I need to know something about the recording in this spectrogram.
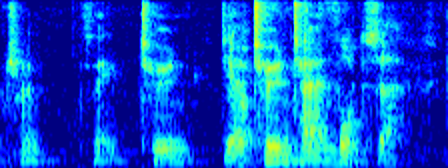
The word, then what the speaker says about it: Forza: Yeah, no, because they don't know how to pronounce things in Italian.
